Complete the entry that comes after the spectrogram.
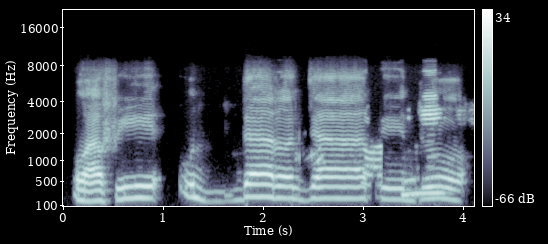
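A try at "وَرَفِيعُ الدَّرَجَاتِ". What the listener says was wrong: Rafi. Ro, enggak ada wau-nya, umro langsung rafi'. Ke dal ya langsung ke dal asyamsiah alif lam asyamsiah rafi' udda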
